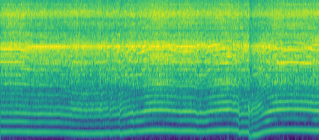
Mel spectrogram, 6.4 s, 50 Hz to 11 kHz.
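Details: 2020 Stihl MS261, non-M-Tronic carbureted, 20-inch bar, cutting a poplar log about 1.5 ft across with a straight cut and plunge cut: high steady note holds through the cut, dips once briefly and recovers quickly; normal cutting under load.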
